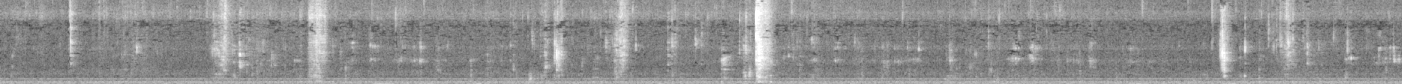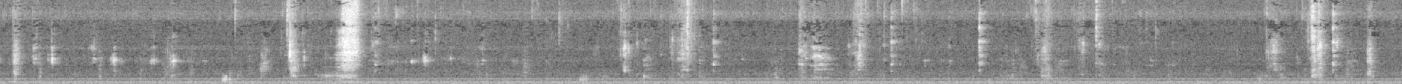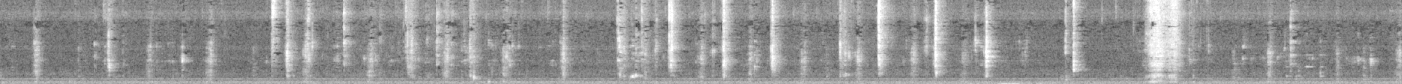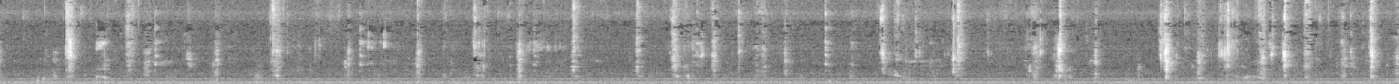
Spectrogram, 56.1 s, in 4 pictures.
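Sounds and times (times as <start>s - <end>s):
noodles slurped and chewed: 0.7s - 11.4s, 26.5s - 56.0s.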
